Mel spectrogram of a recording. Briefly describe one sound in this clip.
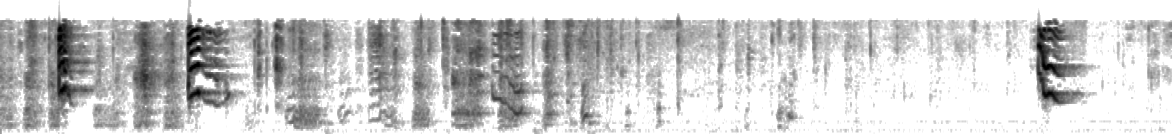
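Puppies yip and whine excitedly close by.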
